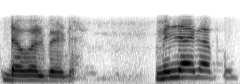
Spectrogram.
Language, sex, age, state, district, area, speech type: Hindi, male, 45-60, Uttar Pradesh, Hardoi, rural, conversation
